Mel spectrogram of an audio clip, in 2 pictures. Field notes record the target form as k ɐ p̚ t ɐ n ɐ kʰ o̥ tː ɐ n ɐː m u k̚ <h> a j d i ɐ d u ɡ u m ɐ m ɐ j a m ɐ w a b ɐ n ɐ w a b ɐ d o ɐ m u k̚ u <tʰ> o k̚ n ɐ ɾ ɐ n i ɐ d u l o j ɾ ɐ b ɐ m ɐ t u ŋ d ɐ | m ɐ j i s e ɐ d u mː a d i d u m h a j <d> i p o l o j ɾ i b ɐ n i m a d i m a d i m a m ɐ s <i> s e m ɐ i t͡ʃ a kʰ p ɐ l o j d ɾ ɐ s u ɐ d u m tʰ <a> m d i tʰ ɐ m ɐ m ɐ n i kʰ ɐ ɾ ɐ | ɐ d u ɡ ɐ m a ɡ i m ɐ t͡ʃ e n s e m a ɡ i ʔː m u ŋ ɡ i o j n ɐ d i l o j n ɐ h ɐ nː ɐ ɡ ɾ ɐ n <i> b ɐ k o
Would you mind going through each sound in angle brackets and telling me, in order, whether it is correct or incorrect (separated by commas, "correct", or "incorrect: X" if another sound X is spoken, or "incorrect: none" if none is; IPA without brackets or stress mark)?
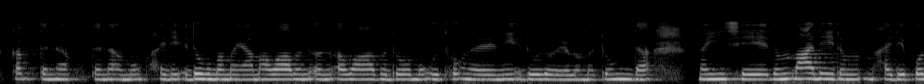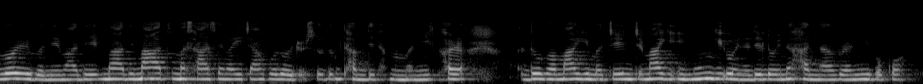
correct, correct, correct, incorrect: a, incorrect: ɐ, correct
